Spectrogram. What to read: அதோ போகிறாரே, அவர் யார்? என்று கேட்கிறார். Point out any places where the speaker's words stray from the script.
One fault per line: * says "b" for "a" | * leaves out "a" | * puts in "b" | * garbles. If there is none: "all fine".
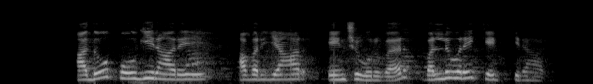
* puts in "ஒருவர் வள்ளுவரைக்"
